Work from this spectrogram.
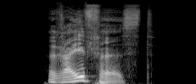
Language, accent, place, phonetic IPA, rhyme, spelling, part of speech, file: German, Germany, Berlin, [ˈʁaɪ̯fəst], -aɪ̯fəst, reifest, verb, De-reifest.ogg
- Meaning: second-person singular subjunctive I of reifen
